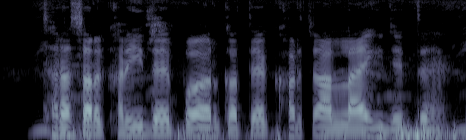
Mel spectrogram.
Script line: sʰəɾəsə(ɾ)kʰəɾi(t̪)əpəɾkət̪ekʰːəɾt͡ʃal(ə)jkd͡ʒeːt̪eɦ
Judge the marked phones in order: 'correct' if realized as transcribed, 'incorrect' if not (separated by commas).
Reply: correct, incorrect, incorrect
